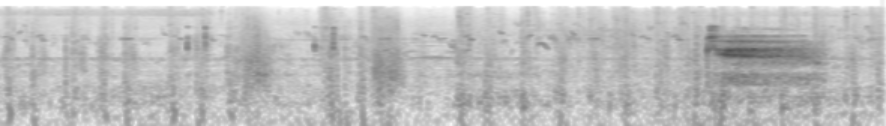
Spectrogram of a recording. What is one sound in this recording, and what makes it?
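Light footsteps patter quickly on a hard surface.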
